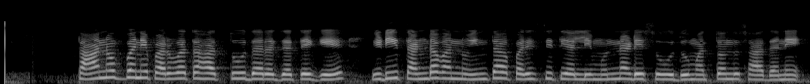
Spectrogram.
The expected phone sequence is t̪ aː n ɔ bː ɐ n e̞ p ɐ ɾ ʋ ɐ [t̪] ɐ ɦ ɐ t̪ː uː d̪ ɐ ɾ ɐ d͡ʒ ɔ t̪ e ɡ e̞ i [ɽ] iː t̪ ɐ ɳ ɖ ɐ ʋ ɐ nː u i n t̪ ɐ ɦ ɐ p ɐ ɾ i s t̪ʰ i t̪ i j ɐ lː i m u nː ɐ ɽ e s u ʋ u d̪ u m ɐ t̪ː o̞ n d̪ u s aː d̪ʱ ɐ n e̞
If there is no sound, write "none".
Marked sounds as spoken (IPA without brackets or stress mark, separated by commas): t̪, ɽ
